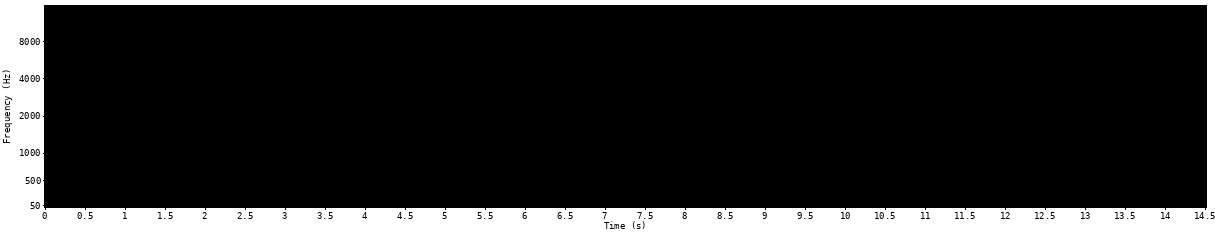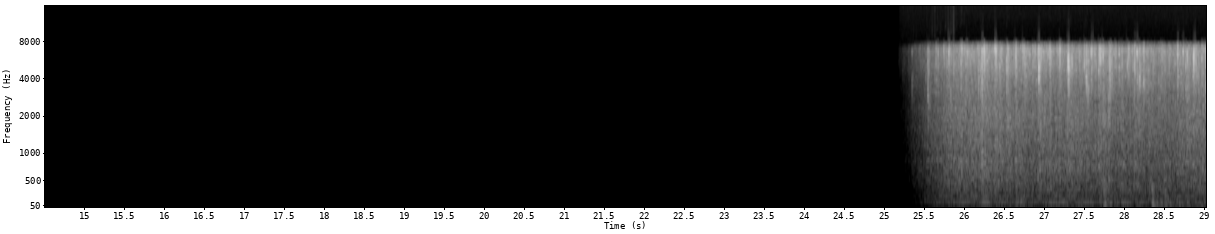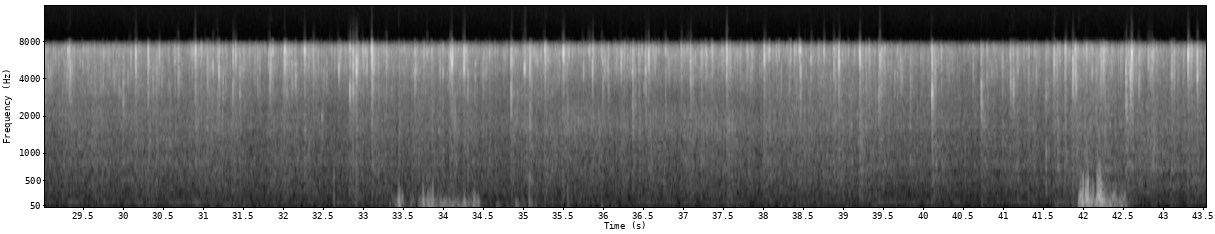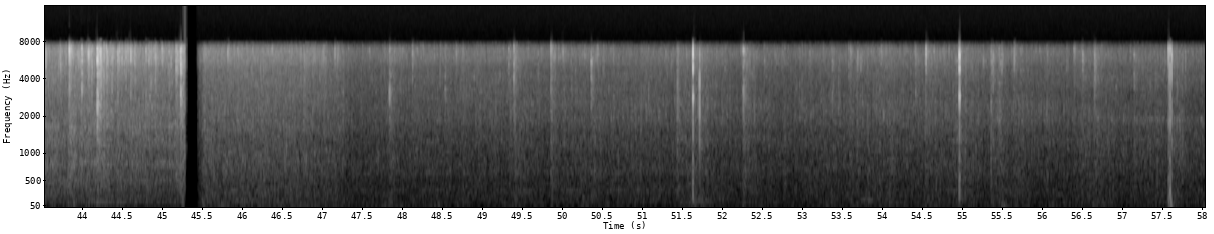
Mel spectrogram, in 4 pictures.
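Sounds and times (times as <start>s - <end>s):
heavy rain hissing: 25.4s - 58.0s
low thunder rumble: 33.2s - 35.0s, 41.9s - 42.6s
scattered drips: 51.4s - 52.5s.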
